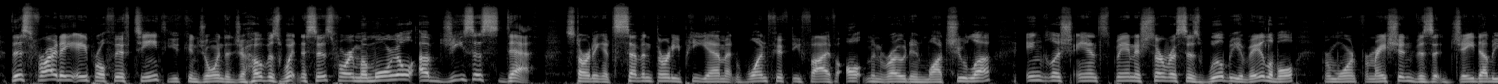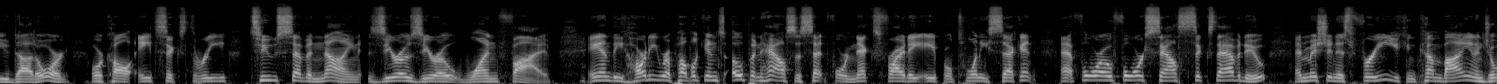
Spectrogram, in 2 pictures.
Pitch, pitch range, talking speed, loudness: 155 Hz, 135-180 Hz, 135 wpm, -26 LUFS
